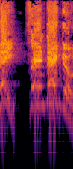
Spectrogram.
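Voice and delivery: yelling voice. Retelling a wrestler on the mic yelling at fandango: imitating someone yelling. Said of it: "They're yelling at Fandango".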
